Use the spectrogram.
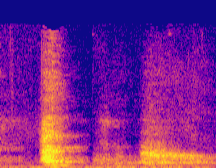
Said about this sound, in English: But first of all, we just want to catch our breaths. Y'all breathing all right back there?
